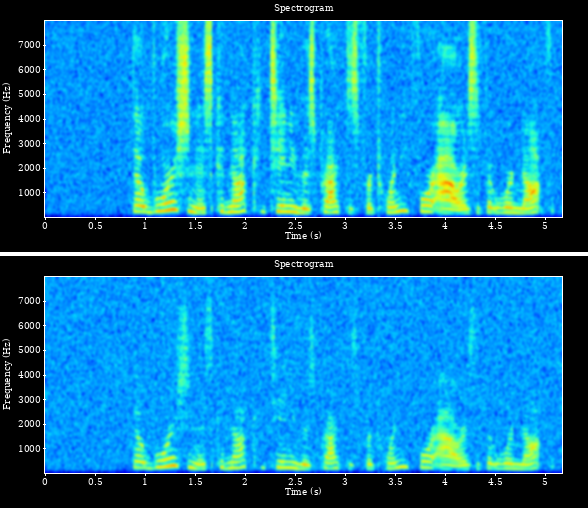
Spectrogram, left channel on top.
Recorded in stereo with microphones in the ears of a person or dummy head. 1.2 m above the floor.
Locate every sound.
0.9 s a woman speaking: 70° left (ahead or behind)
